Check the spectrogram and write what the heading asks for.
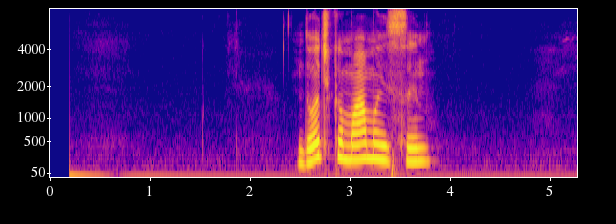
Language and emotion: Russian, neutral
